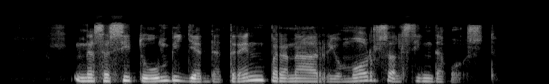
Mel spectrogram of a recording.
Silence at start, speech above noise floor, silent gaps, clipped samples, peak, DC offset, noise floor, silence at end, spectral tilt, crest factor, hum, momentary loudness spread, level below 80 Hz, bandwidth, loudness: 0.6 s; 39 dB; none; under 0.1%; -6 dBFS; under 0.1%; -62 dBFS; 0.7 s; -5 dB/octave; 16 dB; none; 12 LU; -60 dBFS; 9.8 kHz; -23 LUFS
